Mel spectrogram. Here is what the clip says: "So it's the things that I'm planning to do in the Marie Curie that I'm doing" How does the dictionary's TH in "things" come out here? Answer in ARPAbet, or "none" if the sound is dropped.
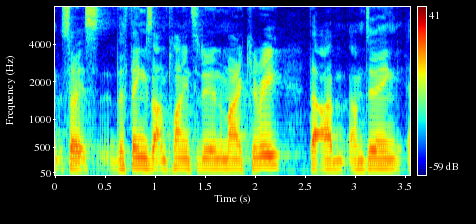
TH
